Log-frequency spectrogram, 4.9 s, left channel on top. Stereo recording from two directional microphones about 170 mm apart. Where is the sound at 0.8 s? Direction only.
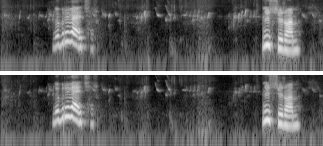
50° right (ahead or behind).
